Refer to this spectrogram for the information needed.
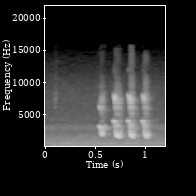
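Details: Young American goldfinch begging while being fed, 30 July 2011; four loud squeaky down-slurred chirps in quick even succession, over a low background hum.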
